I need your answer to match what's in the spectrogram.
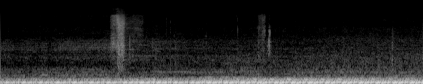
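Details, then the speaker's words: V8 truck idling after fixing a cylinder four misfire traced to the old pressure regulator port at that cylinder's intake runner: deep, steady, even rumble with no dropouts; all eight cylinders firing. "all right team check it out thing of beauty no misfires we're running on all eight"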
